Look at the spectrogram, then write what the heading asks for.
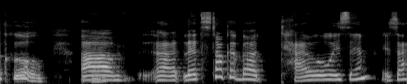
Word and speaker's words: Taoism: um let's talk about taoism is that how I say it well it can be da or to like pronounce it either way taoo um so if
